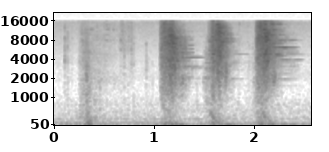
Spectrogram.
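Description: Swords slash and clang in quick strikes.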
